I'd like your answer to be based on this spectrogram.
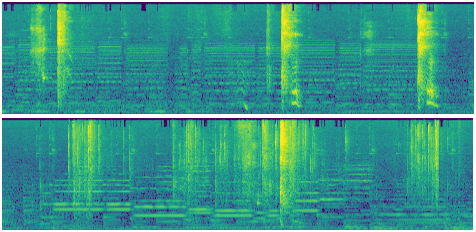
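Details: One-month-old baby boy sneezing: four small, sharp sneeze bursts spaced a few seconds apart, with soft music behind.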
